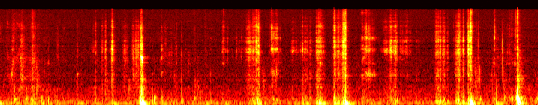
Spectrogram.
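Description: An oval, translucent blue bar of soap with a glitter coating is held in the hand while a box cutter blade scrapes and carves it. The result is a run of quiet, short, crisp scraping and cutting strokes with brief bright, gritty bursts and a few sharper clicks, the loudest near the end.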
